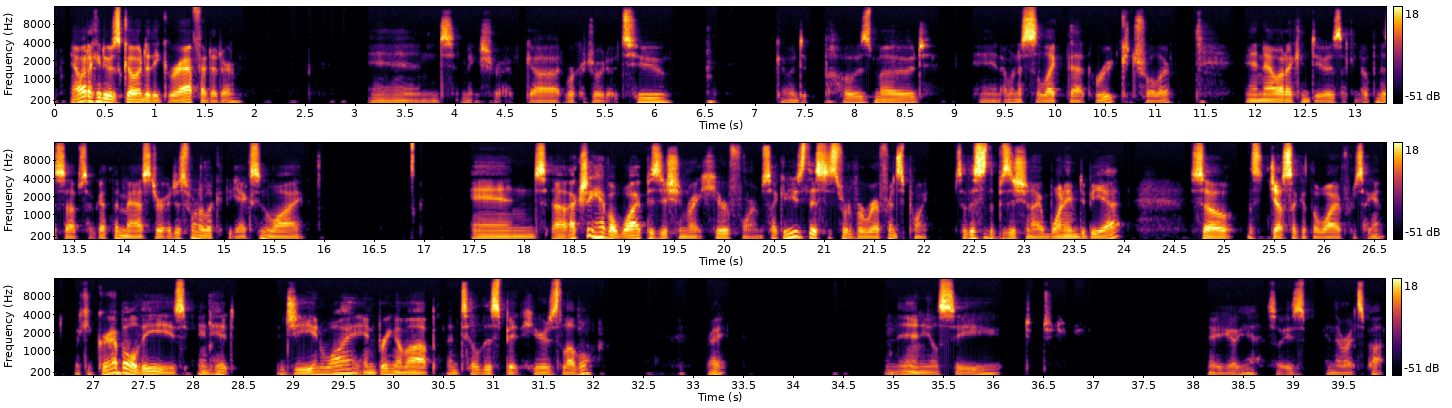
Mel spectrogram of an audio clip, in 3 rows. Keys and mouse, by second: 2.5 click, 3.5 click, 6.3 Tab, 8.2 a, 8.6 click, 10.1 shift+click, 11.4 shift+click, 12.1 click, 13.0 click, 13.5 click, 14.8 shift+click, 15.1 ctrl+click, 15.9 shift+click, 18.4 click, 21.3 click, 25.1 click, 26.0 click, 26.2-27.1 drag, 27.7 g, 30.6 shift+click, 31.6 g, 33.0-34.2 drag, 34.9 shift+middle click, 35.5-39.9 drag.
